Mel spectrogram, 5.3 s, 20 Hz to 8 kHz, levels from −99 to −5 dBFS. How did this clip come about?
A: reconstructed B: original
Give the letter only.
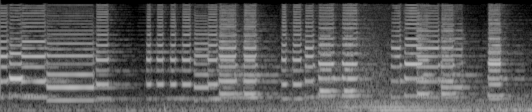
B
